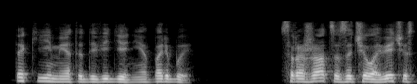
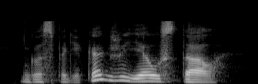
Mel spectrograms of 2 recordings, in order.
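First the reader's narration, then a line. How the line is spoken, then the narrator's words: Muffled, to himself. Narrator (Russian): глухо сказал он самому себе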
